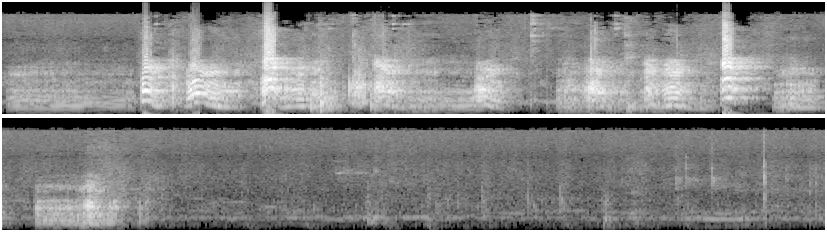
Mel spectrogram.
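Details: Siberian Husky puppy trying to get an adult dog to play, a dense flurry of rough yowls and growly barks for about seven seconds, then fading to a quiet, low steady hum.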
